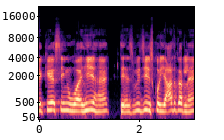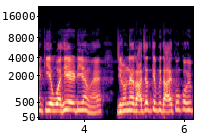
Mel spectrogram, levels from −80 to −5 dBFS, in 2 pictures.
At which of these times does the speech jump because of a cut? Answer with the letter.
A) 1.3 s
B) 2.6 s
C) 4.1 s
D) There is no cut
A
